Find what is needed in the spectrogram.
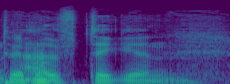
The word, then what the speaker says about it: Alvtegen: Karine Alvtegen.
